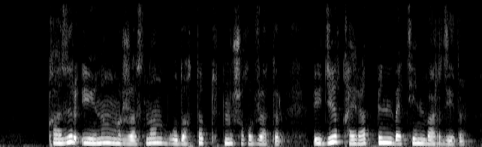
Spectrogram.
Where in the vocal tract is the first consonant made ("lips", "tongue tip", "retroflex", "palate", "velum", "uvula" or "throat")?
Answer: uvula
